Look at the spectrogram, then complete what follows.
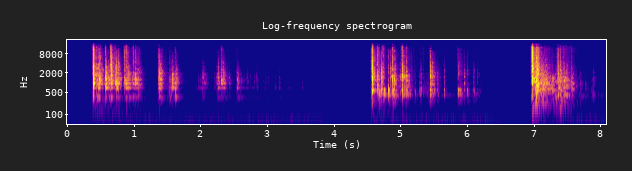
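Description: Drink can being opened: sharp metallic clicks and cracks from the pull tab with a short ringing of the can, in three main groups, about half a second in, near the middle and near the end, with lighter clicks between.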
